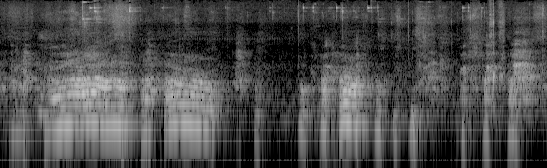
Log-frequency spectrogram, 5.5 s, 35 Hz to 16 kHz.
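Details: Biscotti, a female Great Pyrenees puppy almost 3 months old, gives drawn-out, tonal whining moans in two long arching phrases, then shorter broken grumbles fading into soft rustling indoors.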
